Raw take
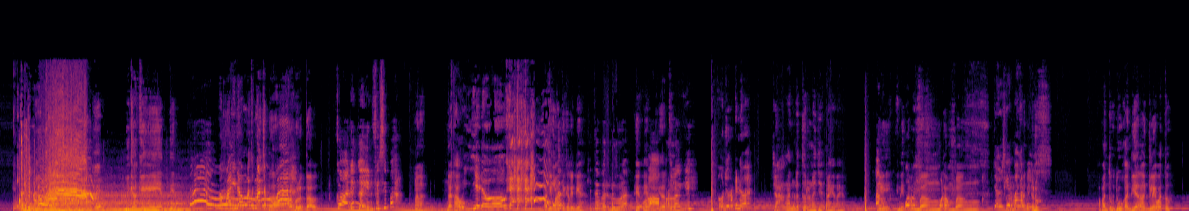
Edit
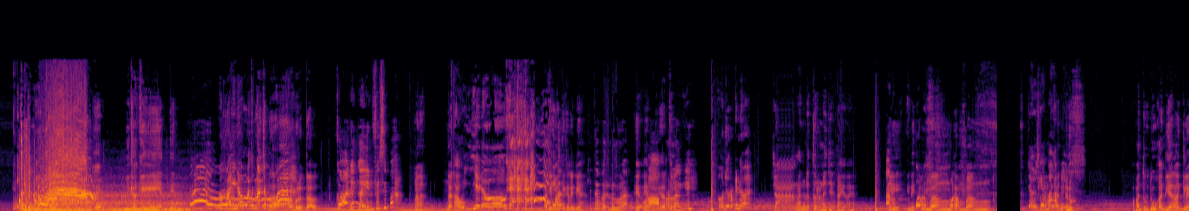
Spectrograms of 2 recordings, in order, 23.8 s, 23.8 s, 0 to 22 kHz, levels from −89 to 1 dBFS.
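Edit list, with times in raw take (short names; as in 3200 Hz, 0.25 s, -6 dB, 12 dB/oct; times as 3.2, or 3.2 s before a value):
15.55 stutter 0.07 s, 4 plays
19.72 insert silence 0.47 s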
